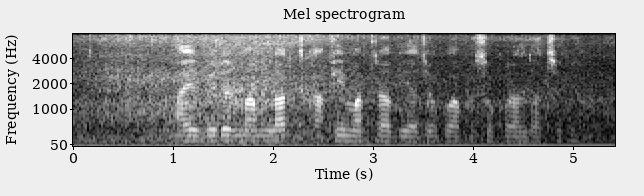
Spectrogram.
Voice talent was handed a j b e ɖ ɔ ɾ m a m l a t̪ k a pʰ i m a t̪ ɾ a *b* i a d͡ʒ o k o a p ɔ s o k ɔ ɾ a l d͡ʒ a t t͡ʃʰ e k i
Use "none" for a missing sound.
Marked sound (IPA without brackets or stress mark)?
b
